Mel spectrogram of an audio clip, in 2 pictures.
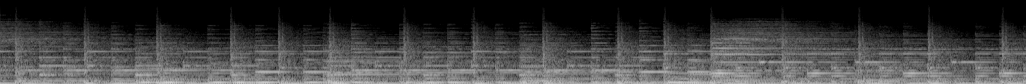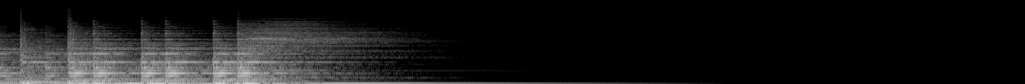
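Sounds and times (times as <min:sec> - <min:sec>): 
piano: 0:00.0 - 0:15.4.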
